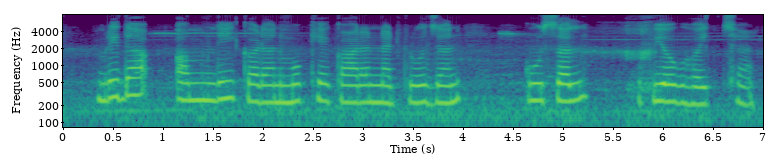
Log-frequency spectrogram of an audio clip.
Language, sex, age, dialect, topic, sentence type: Maithili, female, 18-24, Eastern / Thethi, agriculture, statement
